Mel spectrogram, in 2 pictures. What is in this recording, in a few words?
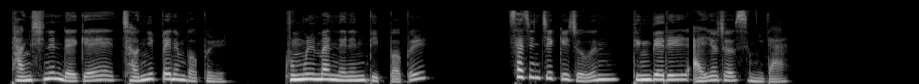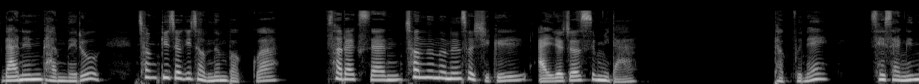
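Korean female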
